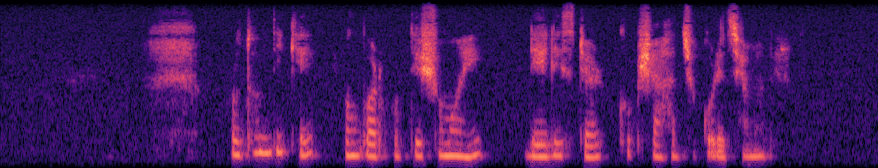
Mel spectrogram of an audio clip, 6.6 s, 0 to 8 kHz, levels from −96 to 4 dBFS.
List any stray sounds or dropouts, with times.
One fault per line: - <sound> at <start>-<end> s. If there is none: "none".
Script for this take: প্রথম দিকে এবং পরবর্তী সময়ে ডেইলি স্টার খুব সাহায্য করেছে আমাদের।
none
